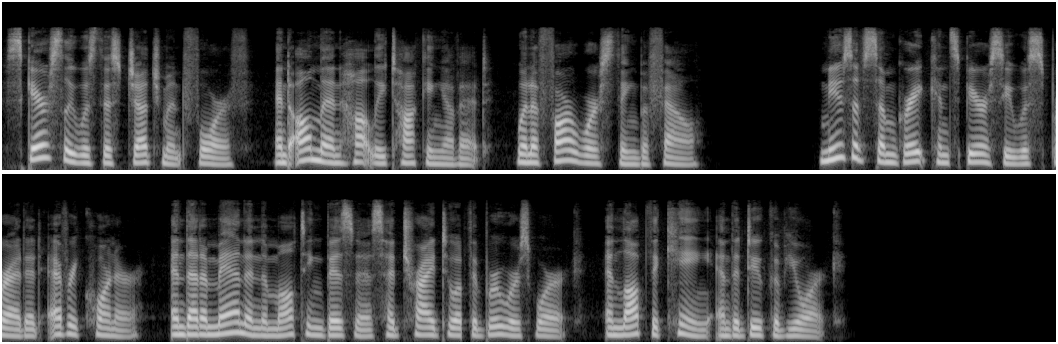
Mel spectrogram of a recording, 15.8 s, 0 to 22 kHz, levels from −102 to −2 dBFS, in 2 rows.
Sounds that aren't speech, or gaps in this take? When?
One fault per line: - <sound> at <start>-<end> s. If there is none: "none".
none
